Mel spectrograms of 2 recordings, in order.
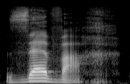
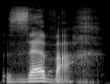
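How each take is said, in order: Both takes have the same delivery.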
